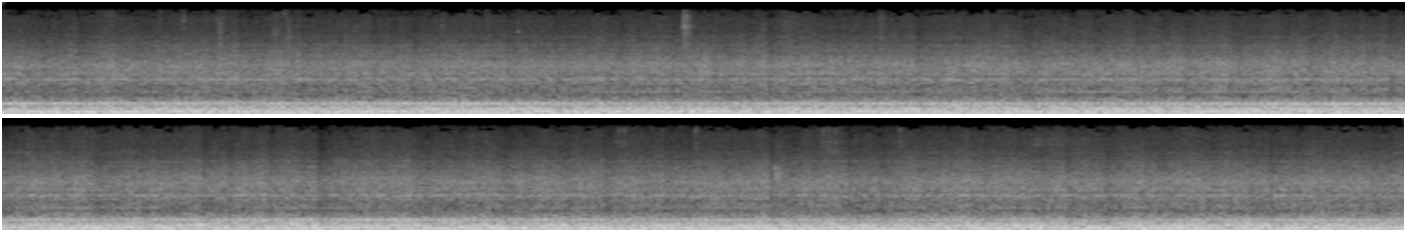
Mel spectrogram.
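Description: An aircraft cabin rumbles steadily as the plane rolls along the ground.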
